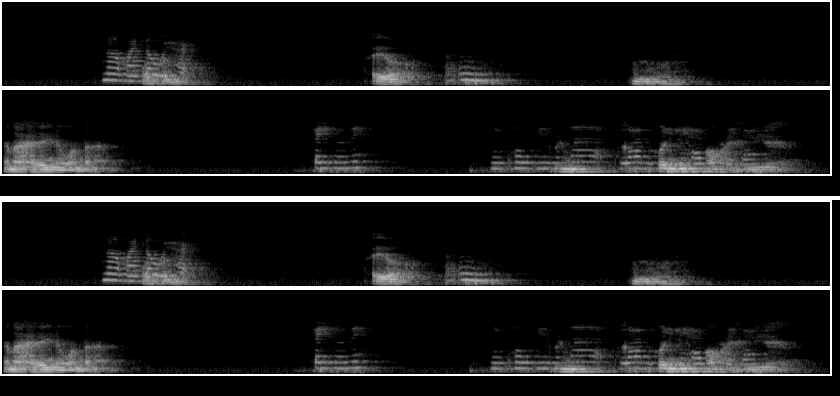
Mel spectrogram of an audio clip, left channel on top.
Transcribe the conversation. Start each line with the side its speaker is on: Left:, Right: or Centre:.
Right: ꯅꯪ ꯑꯗꯨꯃꯥꯏꯅ
Left: ꯀꯣꯠꯄꯅꯤ
Right: ꯇꯧꯋꯦ ꯍꯥꯏ
Left: ꯑꯩꯔꯣ
Right: ꯑꯝ ꯑꯝ
Left: ꯎꯝ ꯀꯅꯥ ꯍꯥꯏꯔꯛꯏ ꯅꯪꯉꯣꯟꯗ
Right: ꯀꯩꯩꯅꯣꯅꯦ ꯅꯤꯡꯊꯧꯒꯤ
Left: ꯑꯩꯈꯣꯏ
Right: ꯃꯅꯥ ꯐꯛꯂꯥꯡꯗ ꯊꯦꯠꯂꯦ
Left: ꯃꯤꯅ
Right: ꯍꯥꯏꯕ
Left: ꯄꯥꯎ
Right: ꯑꯃ
Left: ꯍꯥꯏꯔꯛꯏ
Right: ꯂꯩꯗꯥꯏꯅꯦ
Left: ꯀꯥꯏꯌꯣ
